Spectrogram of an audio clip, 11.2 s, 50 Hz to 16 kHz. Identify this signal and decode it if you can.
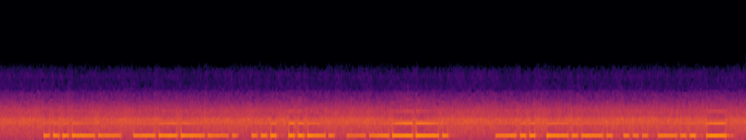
Morse code, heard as a keyed tone, hand-sent with a bug key, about 17 wpm, 680 Hz, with radio static, fading and room echo. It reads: 39SF9 DCSDT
